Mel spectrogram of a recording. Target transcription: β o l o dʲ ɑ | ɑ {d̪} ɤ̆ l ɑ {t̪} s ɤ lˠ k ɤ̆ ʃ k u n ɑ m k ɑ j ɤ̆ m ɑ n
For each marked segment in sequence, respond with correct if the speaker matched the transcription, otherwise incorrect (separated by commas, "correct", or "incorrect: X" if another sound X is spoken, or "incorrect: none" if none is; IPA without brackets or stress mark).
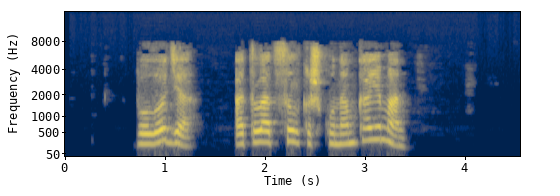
incorrect: t̪, correct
